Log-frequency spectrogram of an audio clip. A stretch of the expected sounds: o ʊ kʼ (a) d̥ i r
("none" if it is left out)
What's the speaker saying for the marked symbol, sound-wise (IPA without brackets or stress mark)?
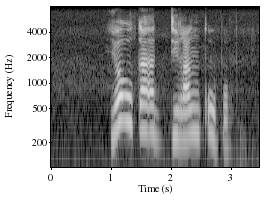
a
